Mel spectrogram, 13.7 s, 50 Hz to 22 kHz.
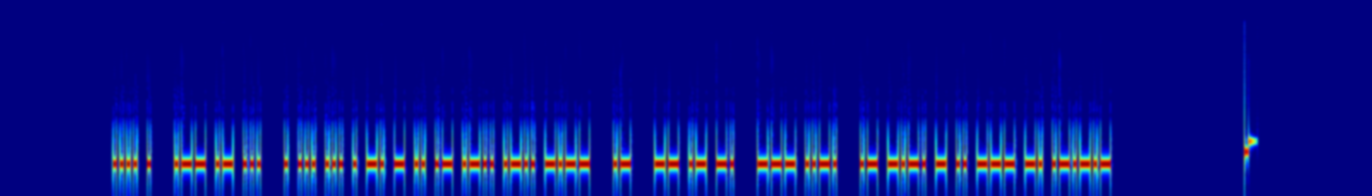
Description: Morse code, heard as a keyed tone, about 34 wpm, 700 Hz. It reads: HE WAS ESSENTIALLY A MAN OF ACTION.
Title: Sentences from Top 1300 Words 35wpm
